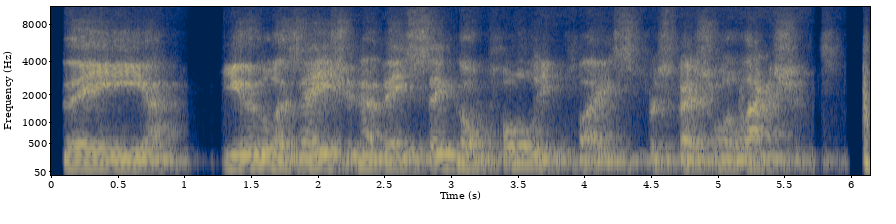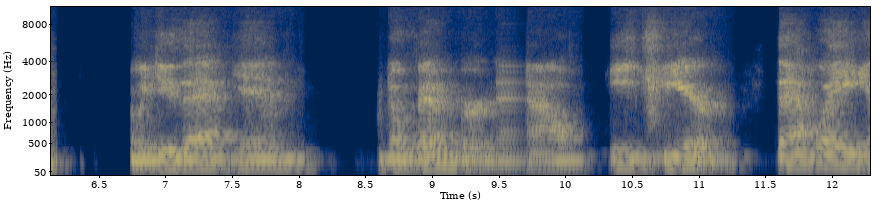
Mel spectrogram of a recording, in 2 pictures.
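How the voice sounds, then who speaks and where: A man speaking through a face mask, explaining things haltingly as an official at a public meeting, with pauses and throat clearing. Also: mid-range voice, fairly bright tone. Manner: hesitant, with long pauses and frequent throat clearing. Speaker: school district official presenting to a board. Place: indoor meeting room. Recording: very echoey room, distant mic, faint noise.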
